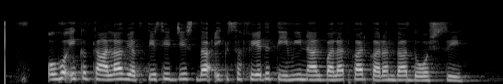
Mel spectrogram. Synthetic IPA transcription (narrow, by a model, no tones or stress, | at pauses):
ʊɦɪkt̪aːlaːʋjəkt̪iːsiːd͡ʒɪsd̪aːʔɪksəpʰeːd̪t̪iːʋiːnaːlbələt̪kəɾkəɾənd̪aːd̪oːʃsiː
